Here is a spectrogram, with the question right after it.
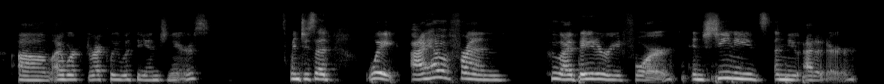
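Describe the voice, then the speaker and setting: Somewhat breathy woman, fairly high in pitch, at a moderate pace with fairly even intonation. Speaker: technical editor. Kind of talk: panel talk.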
